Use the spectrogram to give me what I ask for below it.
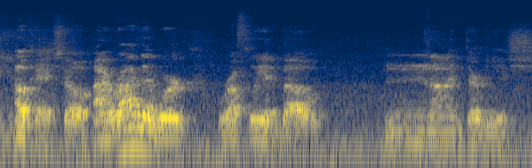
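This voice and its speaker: A man with an American accent at a moderate pace with long, frequent pauses, plus noticeable background noise and audible room echo. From northern New Jersey (Bergen County). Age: 40s. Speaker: fired restaurant worker. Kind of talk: interview.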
